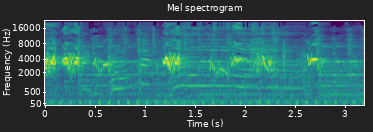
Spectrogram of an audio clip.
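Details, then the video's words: Cheerful budgie chatter: short bright chirps and buzzy high bursts every half second or so, over a soft rhythmic music backing. "Happy budgie chirping sound"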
